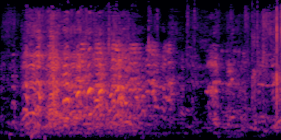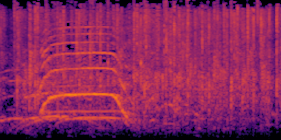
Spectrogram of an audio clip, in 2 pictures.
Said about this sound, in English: I'm from Chicago. Chicago's like a city. That's not where I expected to get an applause break, but I'll hold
